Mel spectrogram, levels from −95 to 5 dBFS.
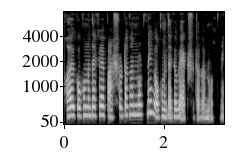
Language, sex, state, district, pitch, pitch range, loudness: Bengali, female, West Bengal, North 24 Parganas, 235 Hz, 225-255 Hz, -20 LUFS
